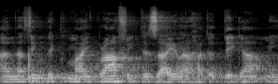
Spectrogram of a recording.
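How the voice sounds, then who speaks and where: The speech moves at a moderate pace. Audible room echo and noticeable background noise are present. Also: man. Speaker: conference speaker, creative director. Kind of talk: conference talk. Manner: animated.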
